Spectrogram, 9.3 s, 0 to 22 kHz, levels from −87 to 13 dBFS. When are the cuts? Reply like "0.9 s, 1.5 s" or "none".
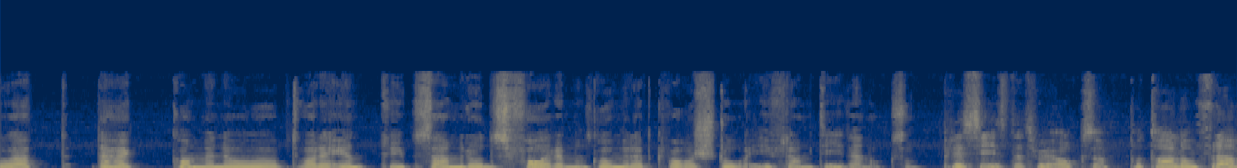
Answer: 2.1 s, 3.1 s, 4.4 s

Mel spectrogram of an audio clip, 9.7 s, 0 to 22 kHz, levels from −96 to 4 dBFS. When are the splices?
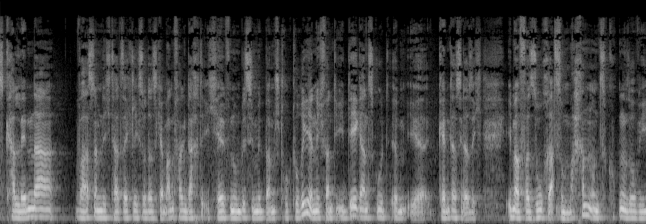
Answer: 1.1 s, 6.9 s, 8.3 s

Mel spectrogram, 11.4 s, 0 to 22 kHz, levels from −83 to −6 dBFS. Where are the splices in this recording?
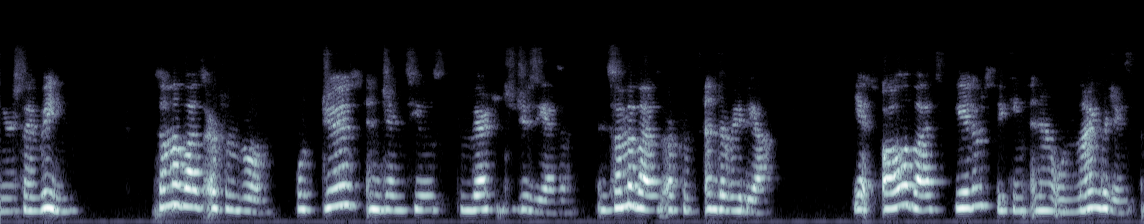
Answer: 2.8 s, 5.9 s, 7.0 s

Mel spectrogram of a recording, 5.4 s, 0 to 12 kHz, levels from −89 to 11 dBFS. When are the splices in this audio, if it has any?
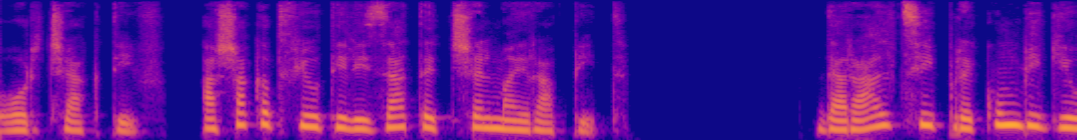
1.4 s

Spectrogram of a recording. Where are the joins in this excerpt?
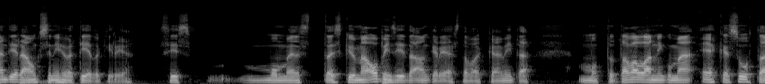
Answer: none

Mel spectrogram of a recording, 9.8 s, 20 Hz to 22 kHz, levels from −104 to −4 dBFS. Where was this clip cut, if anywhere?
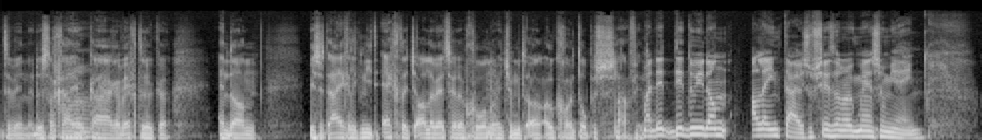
none

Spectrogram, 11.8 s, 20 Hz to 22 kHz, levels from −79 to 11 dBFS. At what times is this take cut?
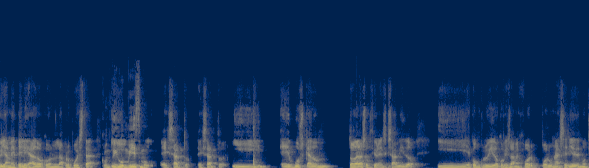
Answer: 2.0 s, 3.1 s, 6.7 s, 7.7 s, 10.1 s

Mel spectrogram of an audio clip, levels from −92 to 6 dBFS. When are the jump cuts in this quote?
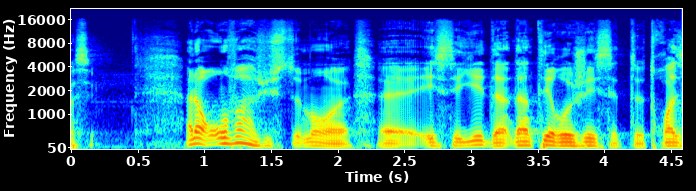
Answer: none

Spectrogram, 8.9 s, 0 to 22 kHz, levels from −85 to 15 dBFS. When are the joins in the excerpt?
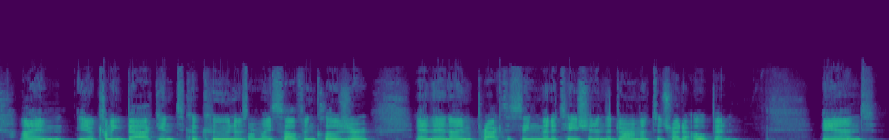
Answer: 1.8 s, 2.5 s

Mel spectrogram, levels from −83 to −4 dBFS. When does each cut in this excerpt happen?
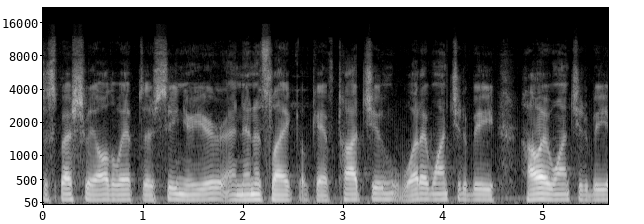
none

